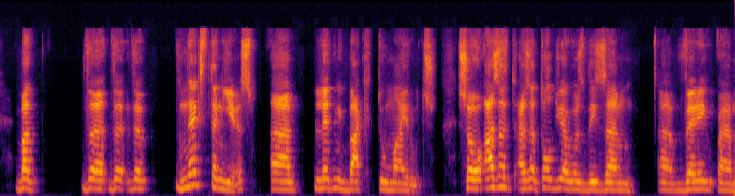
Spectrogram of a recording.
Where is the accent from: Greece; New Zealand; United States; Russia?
Greece; English is a second language; moved away as an adult; I was born and raised in Greece. I actually studied there.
